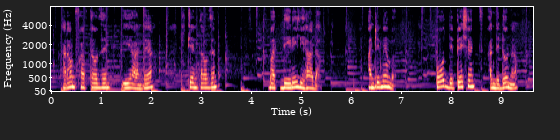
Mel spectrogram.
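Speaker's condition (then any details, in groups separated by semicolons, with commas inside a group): No condition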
